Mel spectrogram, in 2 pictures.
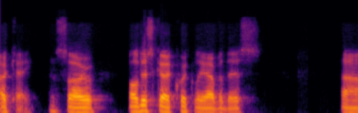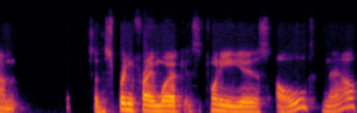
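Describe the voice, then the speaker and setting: A man in an Australian accent speaks with long, frequent pauses. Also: medium pitch for a man, ordinary pitch variation, fairly slow pace. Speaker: software architect and developer evangelist. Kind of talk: technical talk. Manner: casual, with many fillers.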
